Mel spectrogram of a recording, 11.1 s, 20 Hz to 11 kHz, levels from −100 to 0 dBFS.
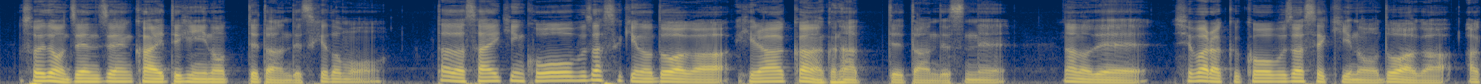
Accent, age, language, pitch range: native, 20-39, Japanese, 95-130 Hz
